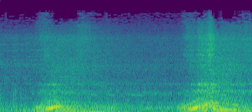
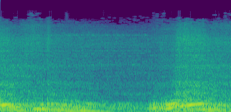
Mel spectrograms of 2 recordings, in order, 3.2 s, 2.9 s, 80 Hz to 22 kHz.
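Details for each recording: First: 1995 Mercedes S600 with replacement throttle actuator (E-gas) computer installed, no warning light: four clean throttle blips, revs climb quickly and drop smoothly to idle without stumble; both throttles work, unlike the customer's faulty computer. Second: 1995 Mercedes S600 with a faulty E-gas throttle actuator control unit; gas pedal floored, the engine climbs only slowly and the revs wander and sag instead of pulling cleanly, so the throttles do not work correctly.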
